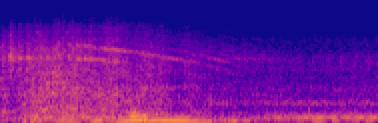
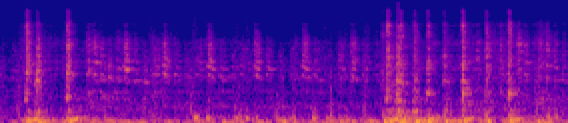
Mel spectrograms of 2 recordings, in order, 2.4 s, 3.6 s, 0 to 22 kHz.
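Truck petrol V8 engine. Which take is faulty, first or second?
second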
